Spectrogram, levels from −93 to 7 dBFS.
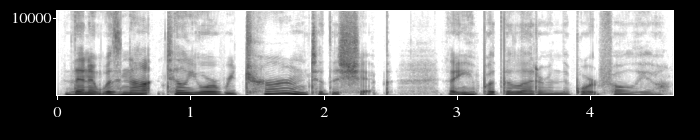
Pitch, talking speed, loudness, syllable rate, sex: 195 Hz, 235 wpm, -17 LUFS, 5.6 syllables/s, female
